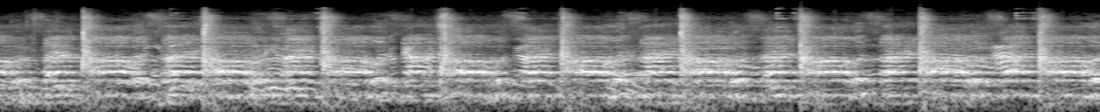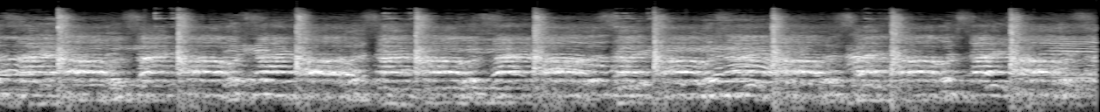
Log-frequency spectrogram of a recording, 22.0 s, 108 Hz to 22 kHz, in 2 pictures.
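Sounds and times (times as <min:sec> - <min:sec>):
men chanting in unison: 0:00.0 - 0:22.0
hands slapping chests: 0:00.8 - 0:05.0, 0:05.6 - 0:06.2, 0:06.8 - 0:08.5, 0:09.2 - 0:09.7, 0:10.3 - 0:13.2, 0:14.0 - 0:18.1, 0:18.7 - 0:20.4, 0:21.1 - 0:21.6.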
